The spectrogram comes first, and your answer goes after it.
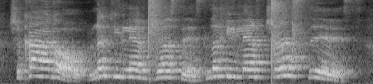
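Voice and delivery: high, loud insistence; urgent report. Acted. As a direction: press the news on him. Urgently telling friend news.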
